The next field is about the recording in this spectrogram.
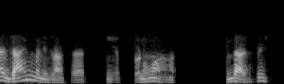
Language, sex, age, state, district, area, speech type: Tamil, male, 18-30, Tamil Nadu, Tiruvarur, rural, conversation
